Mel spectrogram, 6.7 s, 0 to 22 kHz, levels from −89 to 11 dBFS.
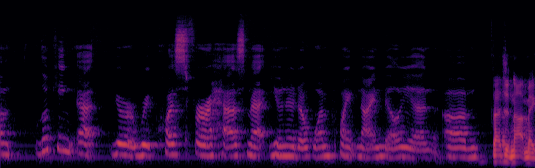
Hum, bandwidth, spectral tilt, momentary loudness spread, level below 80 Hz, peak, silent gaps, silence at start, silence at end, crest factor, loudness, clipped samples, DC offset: none; 19 kHz; -4 dB/octave; 9 LU; -90 dBFS; -24 dBFS; none; 0 s; 0 s; 20 dB; -43 LUFS; under 0.1%; under 0.1%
